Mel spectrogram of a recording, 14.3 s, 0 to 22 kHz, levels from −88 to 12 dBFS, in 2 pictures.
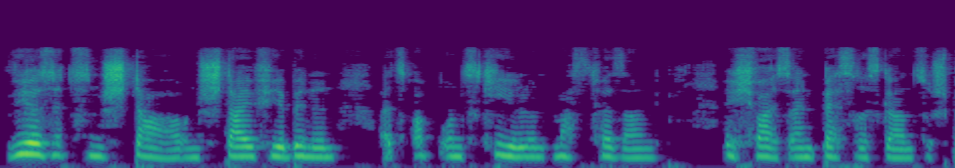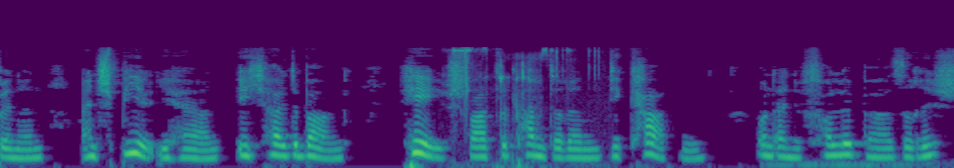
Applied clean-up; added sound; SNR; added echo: neural mask model Resemble Enhance denoiser.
